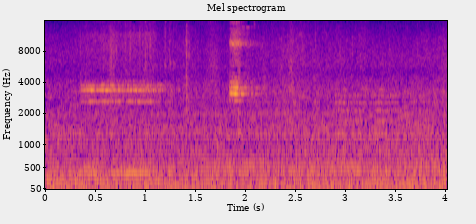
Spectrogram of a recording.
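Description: Road traffic noise: a steady rumble of passing vehicles, with a short high-pitched tone in the first second and a sharp click about two seconds in.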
